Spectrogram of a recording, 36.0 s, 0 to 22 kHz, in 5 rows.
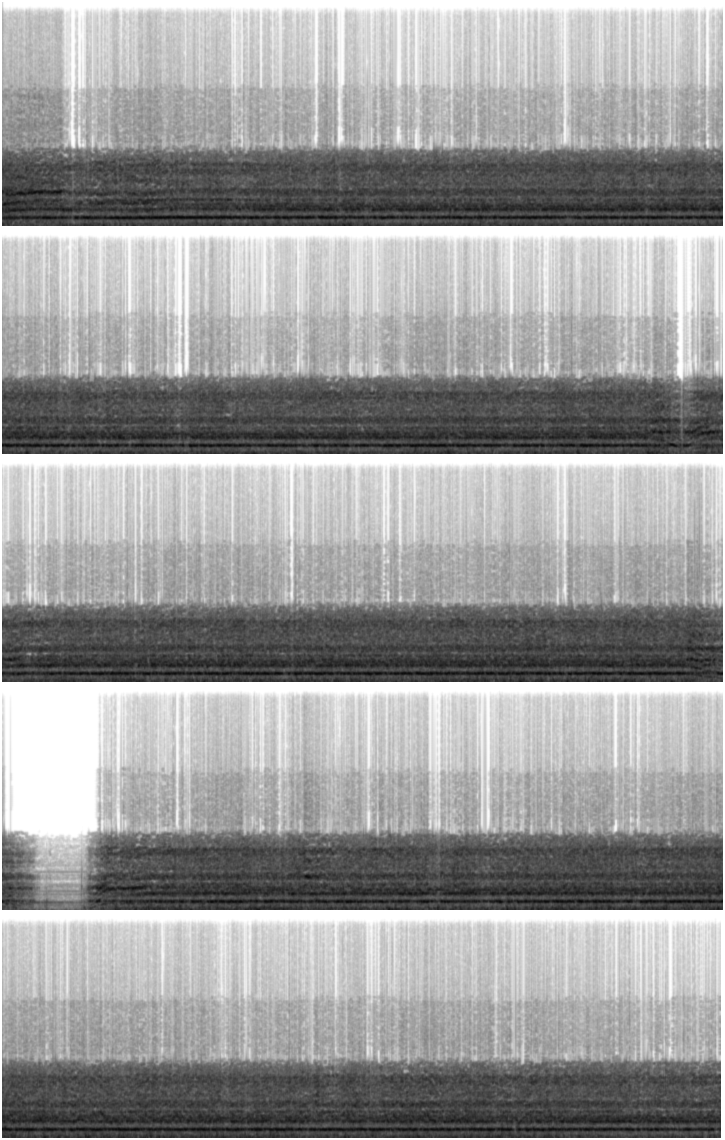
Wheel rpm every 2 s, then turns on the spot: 220, 230, 230, 230, 230, 230, 210, 200, 230, 230, 190, 130, 230, 230, 230, 240, 230, 230.
none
